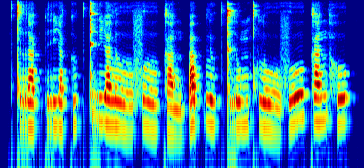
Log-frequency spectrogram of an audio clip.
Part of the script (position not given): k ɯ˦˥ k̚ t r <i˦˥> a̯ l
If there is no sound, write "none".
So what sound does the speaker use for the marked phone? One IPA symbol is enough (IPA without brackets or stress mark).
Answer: i˧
